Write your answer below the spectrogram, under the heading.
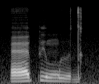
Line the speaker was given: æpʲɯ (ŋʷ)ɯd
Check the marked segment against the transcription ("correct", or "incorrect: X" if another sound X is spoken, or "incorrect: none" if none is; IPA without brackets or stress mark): incorrect: m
